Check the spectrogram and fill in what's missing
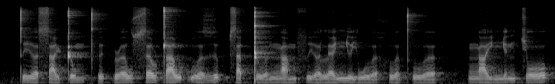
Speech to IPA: t̪ i˨˩ ə̯ s a˨˩˨ j ʈ u˧ m t̪ʰ ɨ˨˩ t̚ ɹ ə˧˥ w s ə˧ w ʈ a˧˥ w ɓ u˨˩ ə̯ ɣ ɨ˦˥ p̚ s a˨˩ t̚ ʈ u˨˩˨ ə̯ ŋ a˨˩˦ m f i˨˩˨ ə̯ l ɛ˨˩˦ ɲ ɨ˨˩ j w u˨˩˨ ə̯ h u˨˩ ə̯ t̪ʰ u˨˩ ə̯ | ŋ a˨˩ j ɲ e˧ n c o˧˥

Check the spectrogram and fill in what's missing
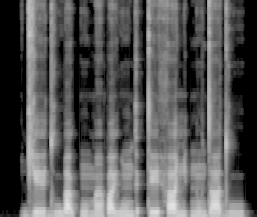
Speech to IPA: d͡ʑ e˦ ɪ̯ d u˨ w a̰˦˨ ʊ̯ p ũ˨ m ã˨ p a̰˦˨ ɪ̯ w ũ˦ ɡ ɛ˦ ʔ t e˦ h ä˦ ɲ ɪ˦ ʔ n ũ˦ d ä˦ d u˦

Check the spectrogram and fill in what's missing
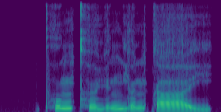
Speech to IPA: pʰ ʊ˧ ŋ kʰ ɵ˨˩ ɥ ɪ˧ ŋ j ɵ˨˩ n k aː˨˩ j

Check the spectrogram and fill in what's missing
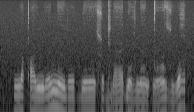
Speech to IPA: n ø qʼ øː ɲ ø n ẽ j øː ɡ͡b ẽː ɬ ø ɡ j æ ɗ ẽ ʁ n æ̃ ɡ d̪ ɑ̃ z y ʁ

